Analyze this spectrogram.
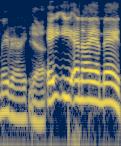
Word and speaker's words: Ænima: pronunciation may vary yeah ayyy ni ma that's the song not the thing that goes up your butt here is the hunt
